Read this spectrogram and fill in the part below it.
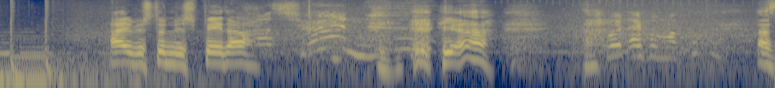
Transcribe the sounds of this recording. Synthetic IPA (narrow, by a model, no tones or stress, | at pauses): halbəʃtʊndəʃpɛːtɐʃøːnjaː | avɔltʔaɪnfaχmaːkʰʊkŋ̩ | ʔas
